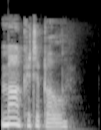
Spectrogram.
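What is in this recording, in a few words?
"marketable", English, British English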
